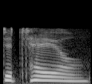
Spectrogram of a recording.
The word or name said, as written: detail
